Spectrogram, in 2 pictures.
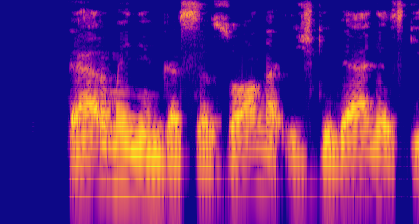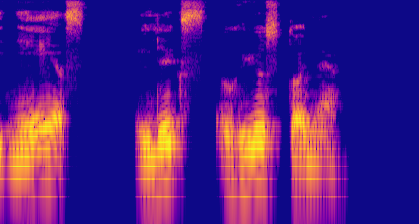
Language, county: Lithuanian, Alytus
